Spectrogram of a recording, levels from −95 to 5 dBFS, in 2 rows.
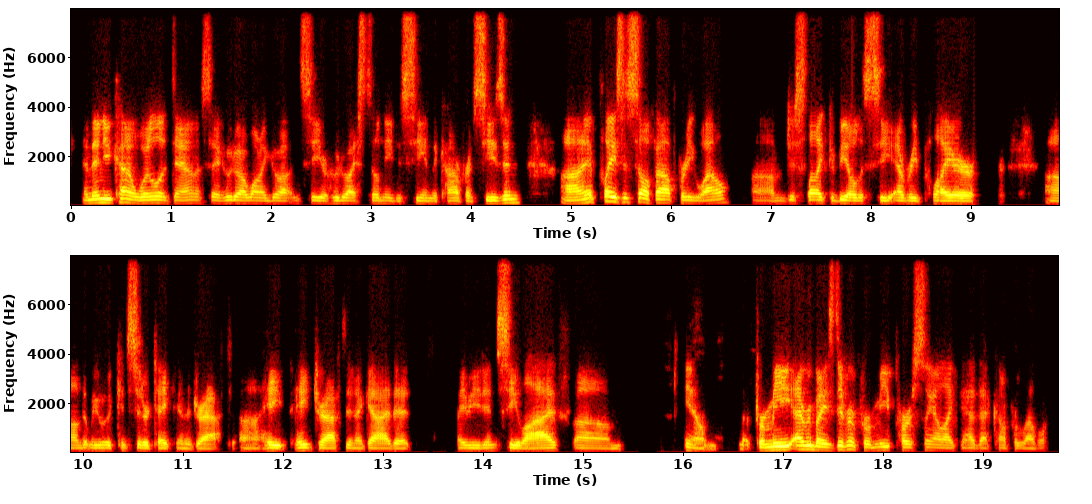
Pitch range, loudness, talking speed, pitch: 105-125 Hz, -21 LUFS, 265 wpm, 115 Hz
